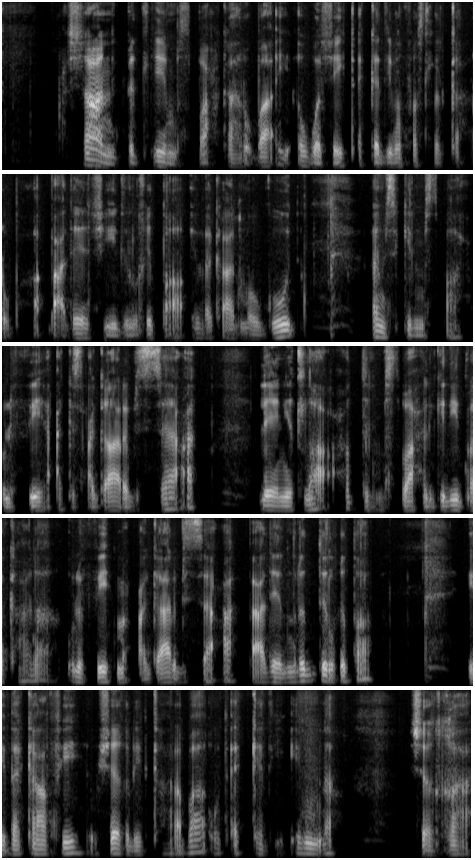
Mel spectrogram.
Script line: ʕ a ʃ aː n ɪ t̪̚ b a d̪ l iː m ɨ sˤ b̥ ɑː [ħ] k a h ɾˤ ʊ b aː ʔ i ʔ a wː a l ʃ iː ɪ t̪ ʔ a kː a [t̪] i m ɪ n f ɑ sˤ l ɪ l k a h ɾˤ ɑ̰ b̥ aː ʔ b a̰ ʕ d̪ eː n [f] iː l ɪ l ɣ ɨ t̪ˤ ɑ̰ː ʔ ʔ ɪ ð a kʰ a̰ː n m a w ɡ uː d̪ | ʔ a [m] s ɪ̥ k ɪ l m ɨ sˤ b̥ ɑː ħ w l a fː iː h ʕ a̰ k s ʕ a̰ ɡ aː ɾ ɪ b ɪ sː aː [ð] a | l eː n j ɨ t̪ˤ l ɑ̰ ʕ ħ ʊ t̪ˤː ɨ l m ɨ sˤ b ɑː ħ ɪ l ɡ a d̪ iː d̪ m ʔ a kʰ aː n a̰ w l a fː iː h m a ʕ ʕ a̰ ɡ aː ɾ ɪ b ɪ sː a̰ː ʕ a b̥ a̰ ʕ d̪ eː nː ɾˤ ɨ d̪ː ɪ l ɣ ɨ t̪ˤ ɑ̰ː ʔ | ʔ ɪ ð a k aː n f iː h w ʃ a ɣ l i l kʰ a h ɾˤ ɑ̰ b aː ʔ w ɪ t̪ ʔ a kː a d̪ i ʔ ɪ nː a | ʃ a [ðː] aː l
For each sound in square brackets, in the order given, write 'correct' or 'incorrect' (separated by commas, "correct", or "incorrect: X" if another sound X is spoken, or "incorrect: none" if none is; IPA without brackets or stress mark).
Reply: correct, incorrect: d̪, incorrect: ʃ, correct, incorrect: ʕ, incorrect: ɣː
